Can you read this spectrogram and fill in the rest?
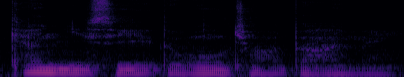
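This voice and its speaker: A low-voiced man performs a soft ASMR role play as a calm, polite optician. His delivery is measured and hushed, often slipping into a whisper. He is close to the microphone, with faint noise behind the voice. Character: calm, polite robot A.I. optician conducting an eye exam. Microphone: close ear-to-ear stereo microphone.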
